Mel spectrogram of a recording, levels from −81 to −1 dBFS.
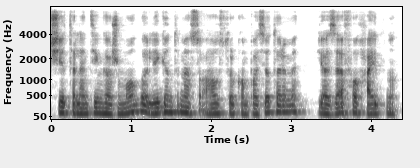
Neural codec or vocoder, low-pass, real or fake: none; 7.2 kHz; real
